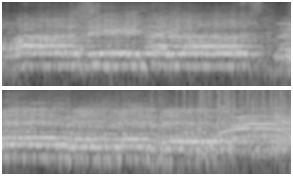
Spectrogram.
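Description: A large stadium crowd of baseball fans singing a cheer song in unison, in long held notes, with a brief break about two and a half seconds in.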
